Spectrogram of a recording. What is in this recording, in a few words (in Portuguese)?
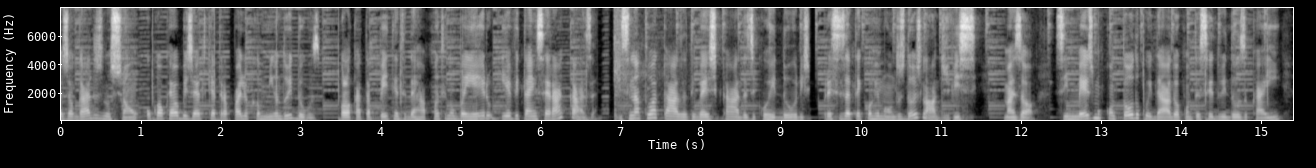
SPOT RISCOS DE QUEDAS PARA OS IDOSOS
